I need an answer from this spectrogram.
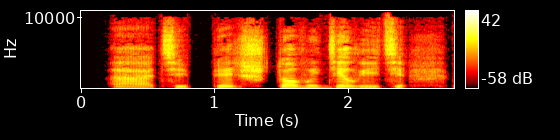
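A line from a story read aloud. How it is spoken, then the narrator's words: Excited whisper. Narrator (Russian): возбужденно зашептал я ему на ухо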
